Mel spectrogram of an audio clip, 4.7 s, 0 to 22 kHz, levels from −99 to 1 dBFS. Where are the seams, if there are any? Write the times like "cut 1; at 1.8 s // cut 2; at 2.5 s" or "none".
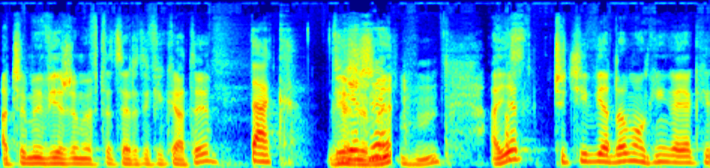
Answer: cut 1; at 2.6 s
